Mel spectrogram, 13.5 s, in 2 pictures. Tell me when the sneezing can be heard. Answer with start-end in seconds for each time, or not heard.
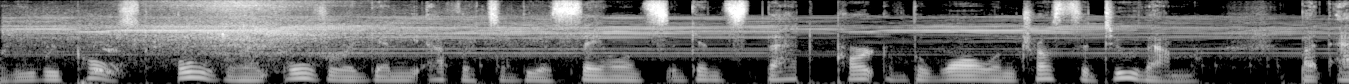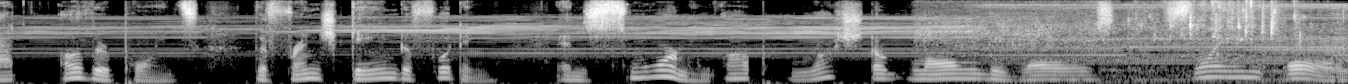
0.1-0.7.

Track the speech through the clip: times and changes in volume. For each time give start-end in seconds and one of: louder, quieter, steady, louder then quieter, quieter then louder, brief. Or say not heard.
0.0-13.4 steady.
